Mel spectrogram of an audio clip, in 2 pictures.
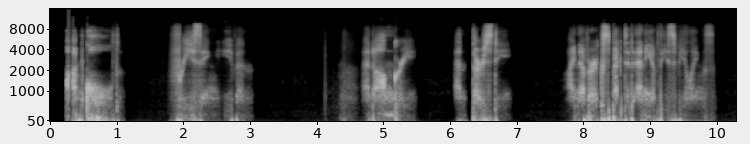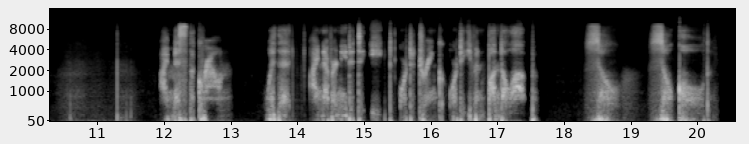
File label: Whispering Girl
